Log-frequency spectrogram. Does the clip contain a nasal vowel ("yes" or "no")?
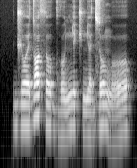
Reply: no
